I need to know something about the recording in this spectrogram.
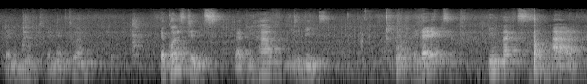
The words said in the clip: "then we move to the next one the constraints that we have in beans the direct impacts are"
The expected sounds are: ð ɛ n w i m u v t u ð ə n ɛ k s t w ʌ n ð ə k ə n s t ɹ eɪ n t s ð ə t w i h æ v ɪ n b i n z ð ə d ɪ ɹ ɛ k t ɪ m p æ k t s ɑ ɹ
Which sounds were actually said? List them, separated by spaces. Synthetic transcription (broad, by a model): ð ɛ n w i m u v t u ð ə n ɛ k s t w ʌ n ð ə k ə n s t eɪ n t s ð ə t w i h v ɪ n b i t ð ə d ɪ ɹ ɛ k t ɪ m p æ k t s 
